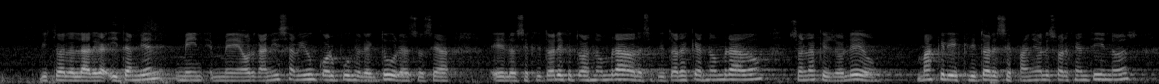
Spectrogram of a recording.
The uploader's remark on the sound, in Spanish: La tercer jornada de Centroamérica Cuenta en Madrid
